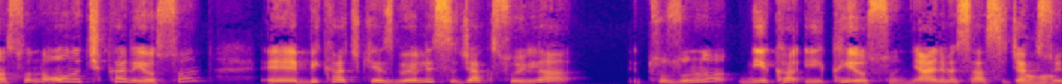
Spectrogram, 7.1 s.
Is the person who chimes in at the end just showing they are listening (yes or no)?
yes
